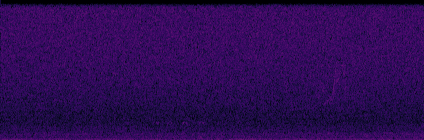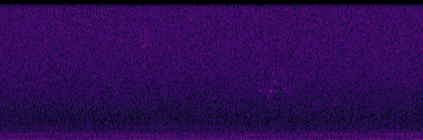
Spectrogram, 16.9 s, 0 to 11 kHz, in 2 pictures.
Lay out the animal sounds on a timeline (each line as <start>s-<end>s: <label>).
6.1s-7.0s: Magnolia Warbler (Setophaga magnolia)
13.4s-14.3s: Magnolia Warbler (Setophaga magnolia)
